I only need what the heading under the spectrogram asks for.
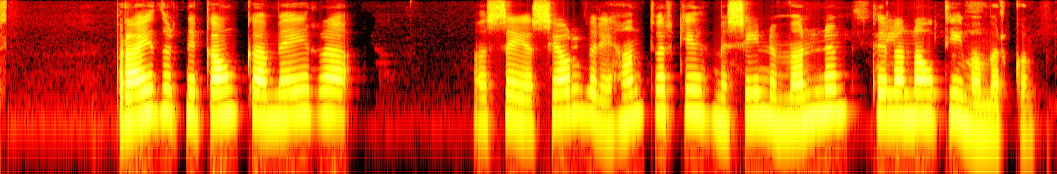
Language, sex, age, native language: Icelandic, female, 40-49, Icelandic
